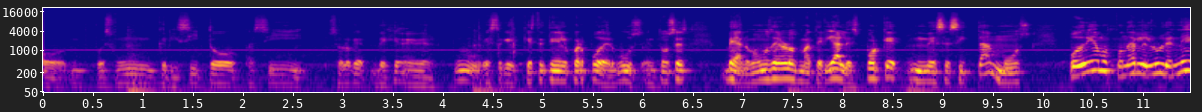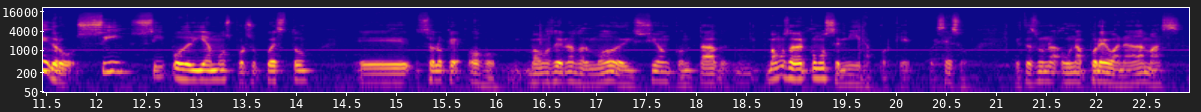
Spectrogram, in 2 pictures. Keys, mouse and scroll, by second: 0.6 click, 1.4-1.8 scroll down 1, 2.1-2.9 scroll up 2, 4.5 ctrl+z, 7.7 click, 11.0 click, 13.4 scroll down 2, 14.0-14.5 scroll up 2, 14.5 scroll down 2, 15.6 click, 16.5 Tab, 17.3-17.6 scroll down 2, 17.8 click, 18.7 shift+click, 20.5 middle click, 21.4 shift+middle click, 22.2-22.5 shift+scroll down 1, 22.7-22.9 middle drag.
